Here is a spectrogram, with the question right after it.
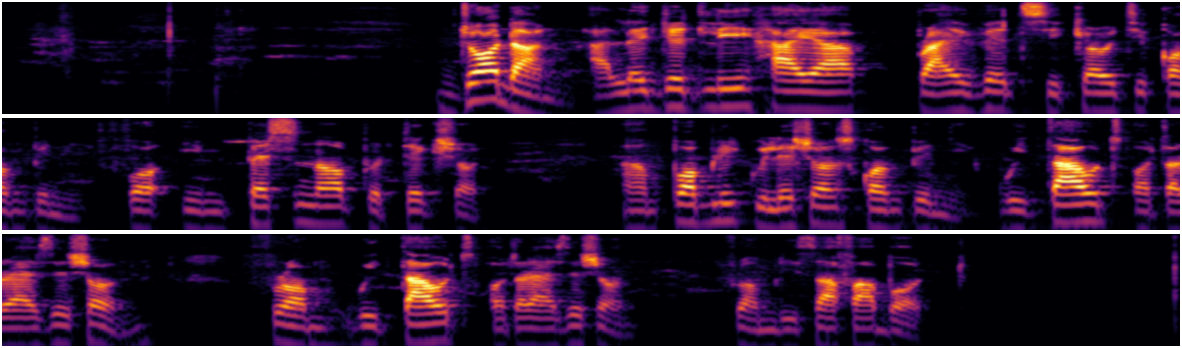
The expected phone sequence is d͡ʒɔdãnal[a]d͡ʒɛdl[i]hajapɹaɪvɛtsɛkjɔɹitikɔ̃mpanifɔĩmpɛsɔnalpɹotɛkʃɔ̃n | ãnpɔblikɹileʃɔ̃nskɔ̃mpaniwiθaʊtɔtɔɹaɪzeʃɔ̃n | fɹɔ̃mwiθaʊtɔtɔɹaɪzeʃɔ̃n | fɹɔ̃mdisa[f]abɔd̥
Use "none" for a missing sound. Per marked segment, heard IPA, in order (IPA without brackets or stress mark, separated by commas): ɛ, i, f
